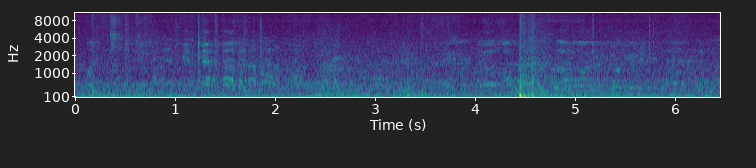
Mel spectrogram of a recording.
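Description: Background chatter of people talking in a busy exhibition hall, with one sharp knock about four and a half seconds in.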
